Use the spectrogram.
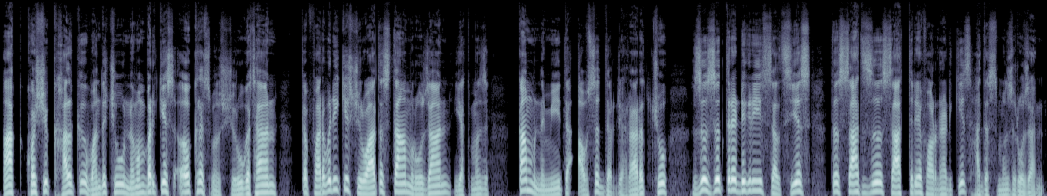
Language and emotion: Kashmiri, neutral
